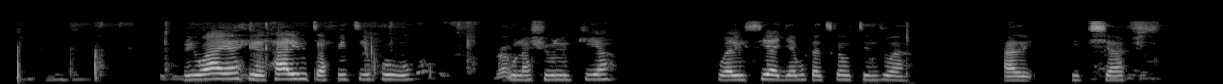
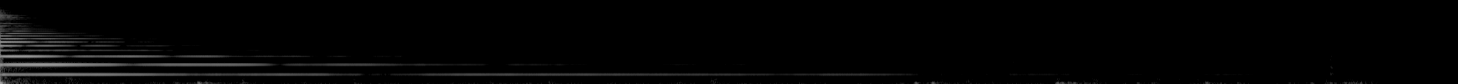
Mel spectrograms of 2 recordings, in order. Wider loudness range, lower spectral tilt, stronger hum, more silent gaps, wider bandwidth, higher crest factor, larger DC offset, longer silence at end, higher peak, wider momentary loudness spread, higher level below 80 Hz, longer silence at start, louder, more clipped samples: second, 7 LU vs 26 LU; first, -1.5 dB/octave vs 0 dB/octave; neither; first, 1.38-1.58 s, 4.85-4.93 s, 5.74-5.78 s, 6.20-7.18 s, 9.27-10.04 s, 10.42-10.72 s vs none; second, 8.2 kHz vs 14.5 kHz; about the same, 22 dB vs 26 dB; neither; second, 0.65 s vs 4 s; first, -6 dBFS vs -14 dBFS; second, 20 LU vs 30 LU; second, -80 dBFS vs -66 dBFS; first, 0.15 s vs 0 s; first, -26 LUFS vs -33 LUFS; neither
